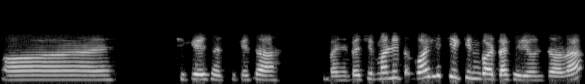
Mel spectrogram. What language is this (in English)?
Nepali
